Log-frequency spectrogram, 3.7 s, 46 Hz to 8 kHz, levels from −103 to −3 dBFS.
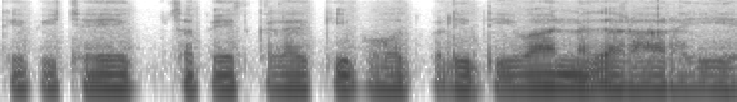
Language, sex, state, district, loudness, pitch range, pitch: Hindi, male, Chhattisgarh, Sarguja, -40 LUFS, 90-95 Hz, 90 Hz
